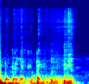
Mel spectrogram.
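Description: Fingers type on a computer keyboard in a few quiet, irregular clusters of clicking keystrokes, fading out at the end.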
